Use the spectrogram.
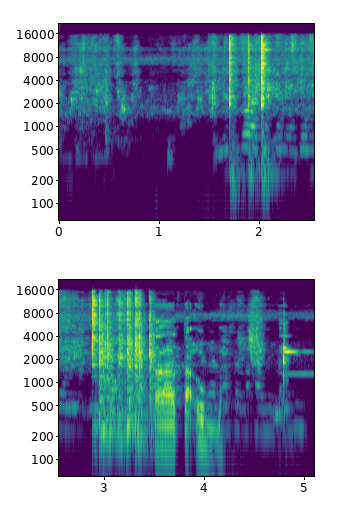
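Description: Metal cooking pot and dishes clatter and clink close by in bursts, with running water from a tap in the background.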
